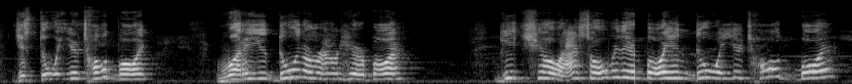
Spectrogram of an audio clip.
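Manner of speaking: loud, bossy put-on cop voice. Acting out orders being given, the speaker adds a put-on accent. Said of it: "Let's put the accent behind it".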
